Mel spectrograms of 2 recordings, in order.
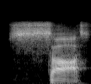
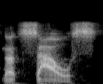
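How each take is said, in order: First: The vowel sounds like 'ah' as in father. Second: The vowel sounds like 'ow' as in house. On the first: The speaker calls it right. "mostly in English, A U makes an ah sound" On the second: The speaker calls it wrong.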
